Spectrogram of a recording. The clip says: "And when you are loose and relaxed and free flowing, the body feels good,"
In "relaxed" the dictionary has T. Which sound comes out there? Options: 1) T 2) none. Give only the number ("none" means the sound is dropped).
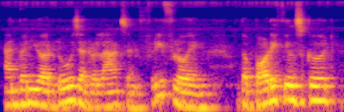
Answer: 2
